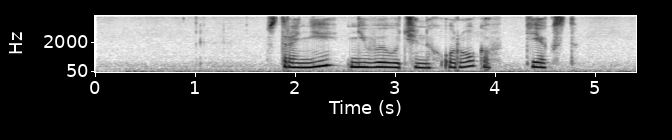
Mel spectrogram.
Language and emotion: Russian, neutral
